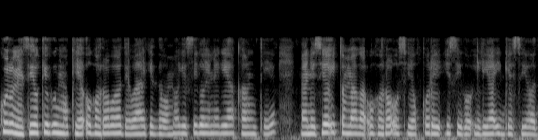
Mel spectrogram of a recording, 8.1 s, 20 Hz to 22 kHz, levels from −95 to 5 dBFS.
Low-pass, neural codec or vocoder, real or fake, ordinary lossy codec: 7.2 kHz; codec, 16 kHz in and 24 kHz out, 1.1 kbps, FireRedTTS-2 codec; fake; none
